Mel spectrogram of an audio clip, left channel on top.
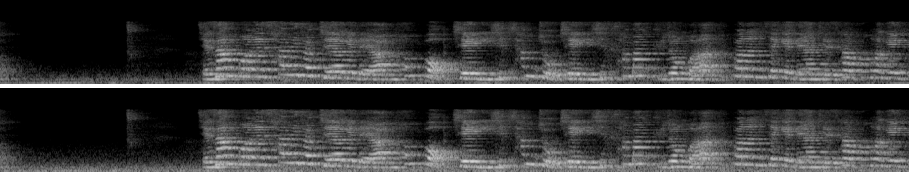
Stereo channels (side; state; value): right; noise; rumble, 15 dB below the sound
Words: 재산권의 사회적 제약에 대한 헌법 제23조 제23항 규정과 특별한 희생에 대한 제3항의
